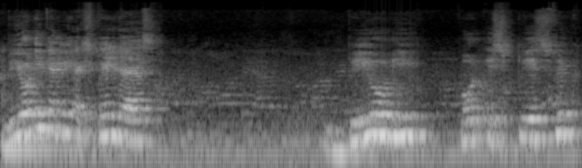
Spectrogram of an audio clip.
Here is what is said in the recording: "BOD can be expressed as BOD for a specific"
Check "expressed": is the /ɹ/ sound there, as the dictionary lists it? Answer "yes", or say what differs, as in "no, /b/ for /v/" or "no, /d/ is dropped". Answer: no, /l/ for /ɹ/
